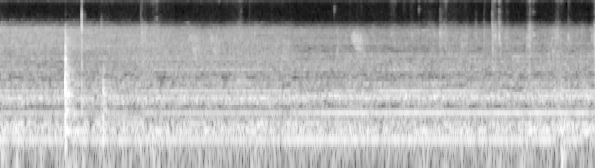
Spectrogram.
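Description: A wooden spoon knocks sharply against an aluminium cooking pot of water a little over half a second in, followed by two lighter knocks. Under it runs a steady low hum with a faint hiss.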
